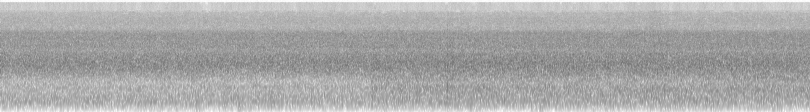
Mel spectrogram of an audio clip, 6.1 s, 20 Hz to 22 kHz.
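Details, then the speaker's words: Vintage 1960s GE window fan after cleaning and oiling the motor (output shaft flat rounded off), motor not yet blown out, running on low: smooth, even rush of air with no ticks, rubbing or wobble; normal, quiet and healthy. "Down to low. It seems like it's running pretty nicely now."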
